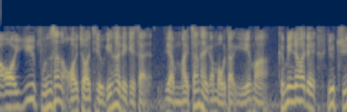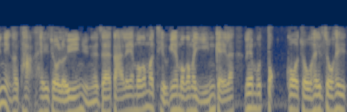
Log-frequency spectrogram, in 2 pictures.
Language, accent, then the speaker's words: Cantonese; Hong Kong; 我哋香港邊有咁多人啫？人口有老化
